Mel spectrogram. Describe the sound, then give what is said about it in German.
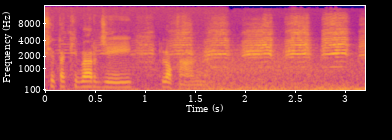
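A falcon circling a palace tower in Warsaw screeches in a rapid series of sharp, shrill cries over a steady outdoor rumble, with a few lower, drawn-out calls near the start; it nests above the clock at the top of the tower and has young. “Um den Turm kreist ein Falke und schreit genervt.”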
